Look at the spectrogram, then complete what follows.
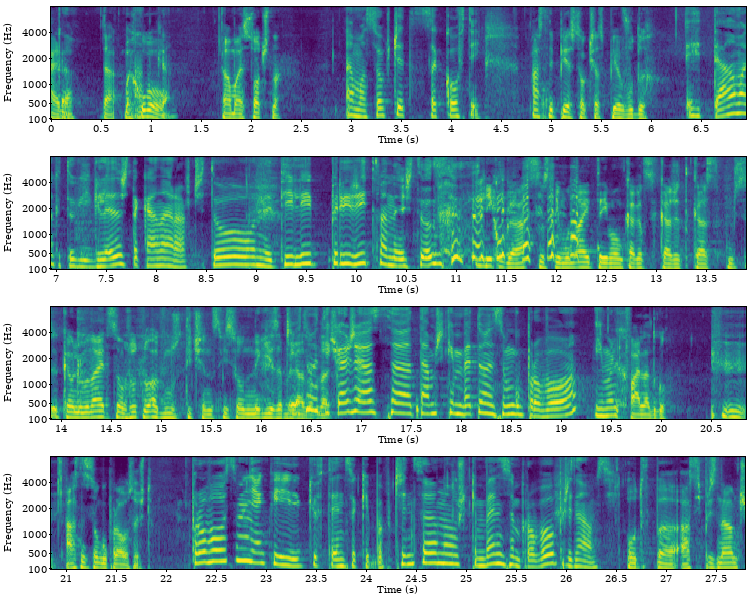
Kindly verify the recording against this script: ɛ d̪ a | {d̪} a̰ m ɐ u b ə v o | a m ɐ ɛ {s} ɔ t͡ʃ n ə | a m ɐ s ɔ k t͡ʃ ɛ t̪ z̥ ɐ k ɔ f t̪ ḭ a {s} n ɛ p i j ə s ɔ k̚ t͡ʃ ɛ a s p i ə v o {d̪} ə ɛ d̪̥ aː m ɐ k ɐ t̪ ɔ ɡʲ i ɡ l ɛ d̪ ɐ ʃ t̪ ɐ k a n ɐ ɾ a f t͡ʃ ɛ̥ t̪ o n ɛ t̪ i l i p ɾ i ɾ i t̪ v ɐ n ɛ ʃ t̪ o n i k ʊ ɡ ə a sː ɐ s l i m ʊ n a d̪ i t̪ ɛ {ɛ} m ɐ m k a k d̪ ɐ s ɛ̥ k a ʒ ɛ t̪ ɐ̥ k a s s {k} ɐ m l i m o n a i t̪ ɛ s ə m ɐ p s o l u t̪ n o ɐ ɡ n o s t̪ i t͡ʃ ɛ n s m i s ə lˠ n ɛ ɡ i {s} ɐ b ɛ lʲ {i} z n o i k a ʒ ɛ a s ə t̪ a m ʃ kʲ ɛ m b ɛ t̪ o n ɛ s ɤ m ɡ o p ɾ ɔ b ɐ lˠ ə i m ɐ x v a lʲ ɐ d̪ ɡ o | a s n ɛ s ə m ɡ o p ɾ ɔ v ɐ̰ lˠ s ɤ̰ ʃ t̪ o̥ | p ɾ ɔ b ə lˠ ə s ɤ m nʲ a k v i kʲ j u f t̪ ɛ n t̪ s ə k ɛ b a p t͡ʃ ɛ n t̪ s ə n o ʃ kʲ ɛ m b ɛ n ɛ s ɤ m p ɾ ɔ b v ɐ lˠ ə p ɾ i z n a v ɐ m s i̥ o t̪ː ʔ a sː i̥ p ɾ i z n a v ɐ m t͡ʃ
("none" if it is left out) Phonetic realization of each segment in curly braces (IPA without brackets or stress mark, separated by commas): d̪, s, s, d̪, i, k, z, a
